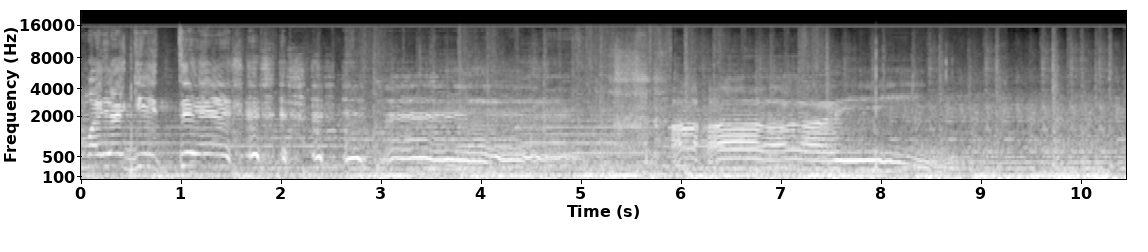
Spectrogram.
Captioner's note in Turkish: ağlama sesi̇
